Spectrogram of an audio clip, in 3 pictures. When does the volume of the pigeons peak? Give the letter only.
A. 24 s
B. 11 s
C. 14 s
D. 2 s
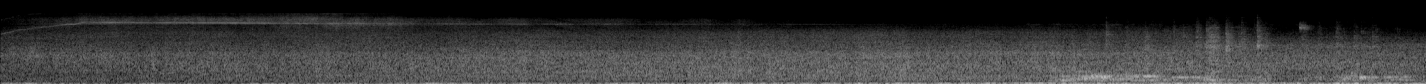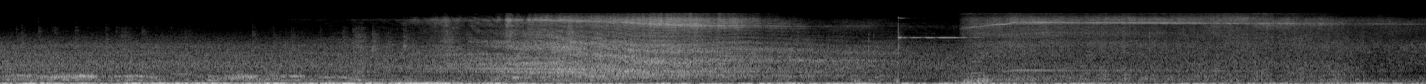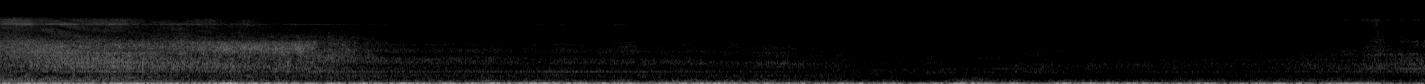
B.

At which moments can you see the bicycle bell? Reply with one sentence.
The bicycle bell can be heard from 22.8 to 24.2 s.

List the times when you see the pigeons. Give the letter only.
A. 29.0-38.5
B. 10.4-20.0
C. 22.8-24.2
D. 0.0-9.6
B.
